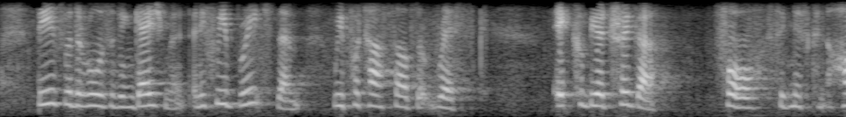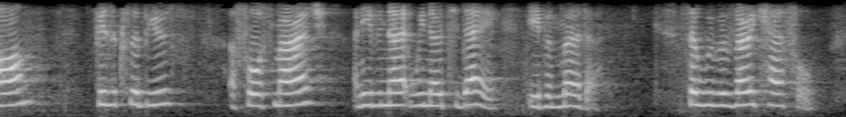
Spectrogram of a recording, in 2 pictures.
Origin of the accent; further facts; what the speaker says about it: England, United Kingdom; growing up in England did not actually give me the same life as my peers.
